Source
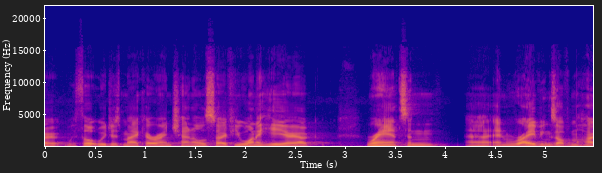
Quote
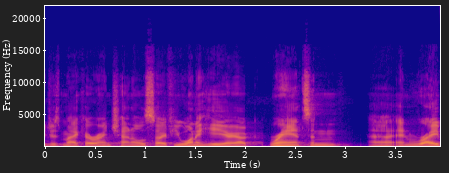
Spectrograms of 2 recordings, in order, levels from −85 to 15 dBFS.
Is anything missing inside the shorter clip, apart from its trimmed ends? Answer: yes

